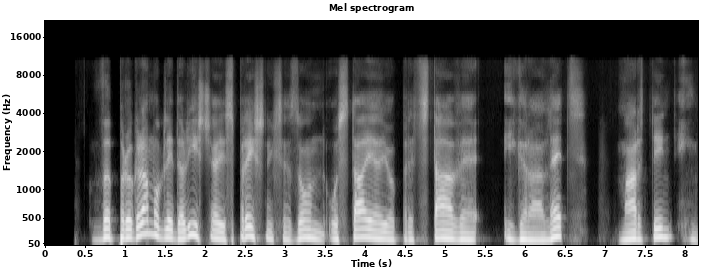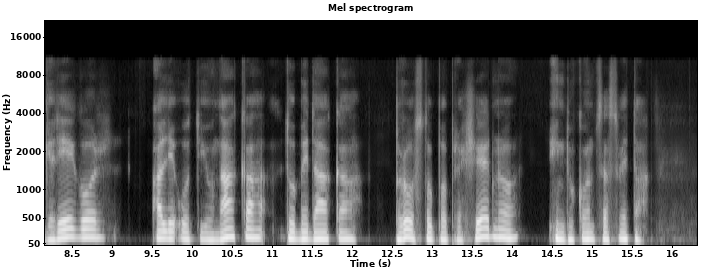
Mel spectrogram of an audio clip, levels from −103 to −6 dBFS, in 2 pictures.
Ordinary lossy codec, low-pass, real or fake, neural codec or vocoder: none; 10.8 kHz; fake; codec, 24 kHz, 1.2 kbps, DualCodec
